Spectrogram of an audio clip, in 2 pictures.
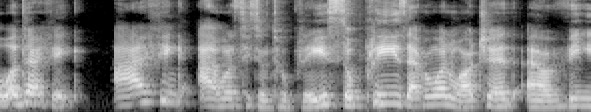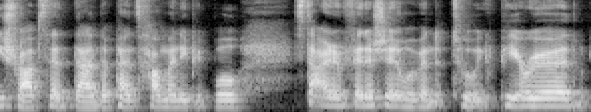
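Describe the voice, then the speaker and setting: A hoarse woman giving a casual review of a TV show, rambling and pleading with frequent restarts, a little short of breath. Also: fairly low pitch, a bit bright. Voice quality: gravelly, creaky. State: hoarse, croaky voice.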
